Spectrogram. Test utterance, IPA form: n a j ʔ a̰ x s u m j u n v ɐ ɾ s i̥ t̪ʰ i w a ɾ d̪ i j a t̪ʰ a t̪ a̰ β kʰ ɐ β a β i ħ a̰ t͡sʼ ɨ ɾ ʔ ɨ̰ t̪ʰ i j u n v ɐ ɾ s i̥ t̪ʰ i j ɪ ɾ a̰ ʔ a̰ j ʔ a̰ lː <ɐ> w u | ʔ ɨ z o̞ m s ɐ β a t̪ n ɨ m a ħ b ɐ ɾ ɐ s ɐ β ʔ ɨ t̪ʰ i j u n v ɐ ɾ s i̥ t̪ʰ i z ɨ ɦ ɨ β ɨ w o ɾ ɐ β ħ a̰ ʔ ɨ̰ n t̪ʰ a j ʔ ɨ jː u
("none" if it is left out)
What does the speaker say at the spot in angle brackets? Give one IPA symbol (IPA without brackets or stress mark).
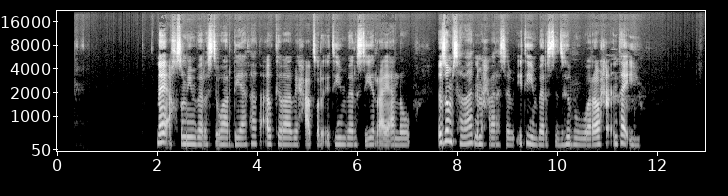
ɐ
